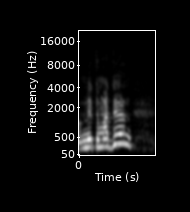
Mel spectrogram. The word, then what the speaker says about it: метамодерн: Но метамодерн как выясняется сейчас, да, э, э, вот если постмодерн – это удар, ударение на первое, на постмодерн, да, то метамодерн, как не печально для меня, например, это ударение на второе.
